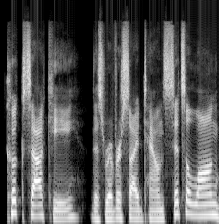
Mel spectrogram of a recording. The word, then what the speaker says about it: Coxsackie: Number nine, Coxsackie, Greene County. Pronounced Cook-sock-key, this riverside town sits along the western bank of the Hudson, and it's got a personality that's hard to fake.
